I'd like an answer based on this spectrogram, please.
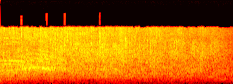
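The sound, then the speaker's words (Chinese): A crowd claps in sustained, dense applause at a lively event. The clapping stays strong and even, then thins slightly toward the end. “对，掌声”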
